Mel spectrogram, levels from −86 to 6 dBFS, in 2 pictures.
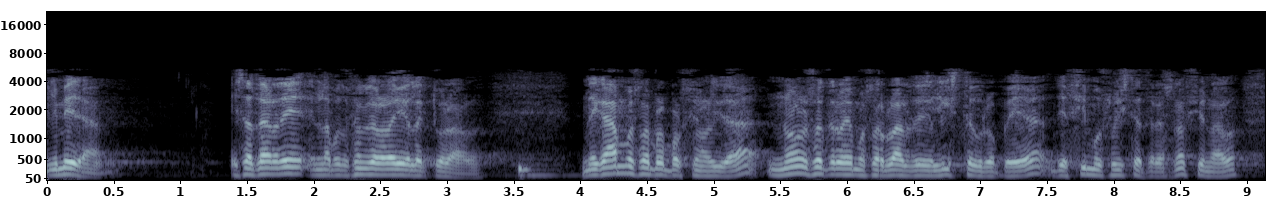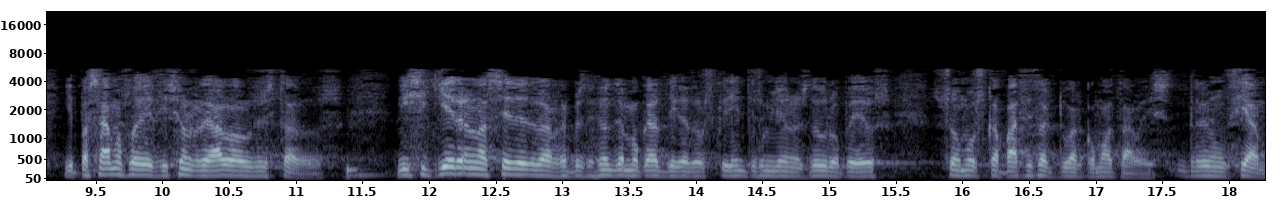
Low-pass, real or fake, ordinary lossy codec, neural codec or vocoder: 5.4 kHz; fake; MP3, 32 kbps; codec, 16 kHz, 16 kbps, FreqCodec, larger model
